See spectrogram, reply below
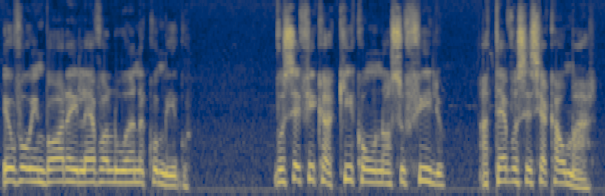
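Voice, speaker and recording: A woman's voice: medium pitch, fairly quick, a little mellow, lightly acted. A woman narrator voicing a cheating middle-aged husband who pleads and then gives orders. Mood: insistent.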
